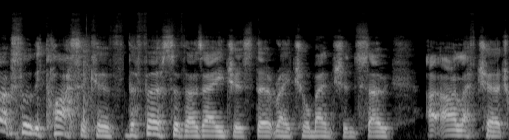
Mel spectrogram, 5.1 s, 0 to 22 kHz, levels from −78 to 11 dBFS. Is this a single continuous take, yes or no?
no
